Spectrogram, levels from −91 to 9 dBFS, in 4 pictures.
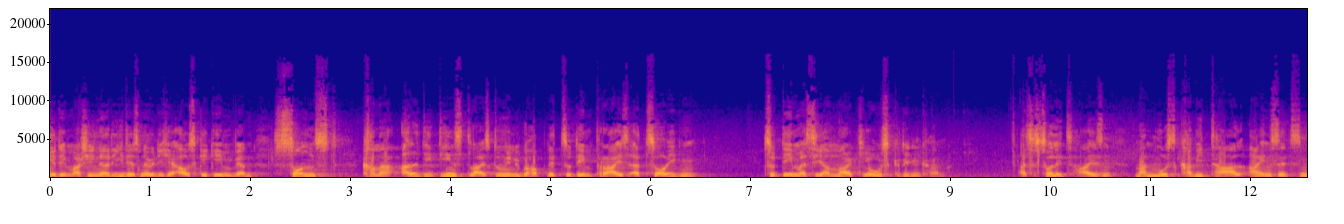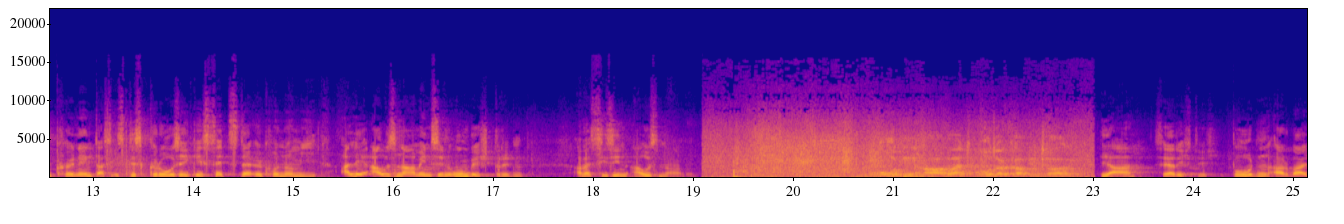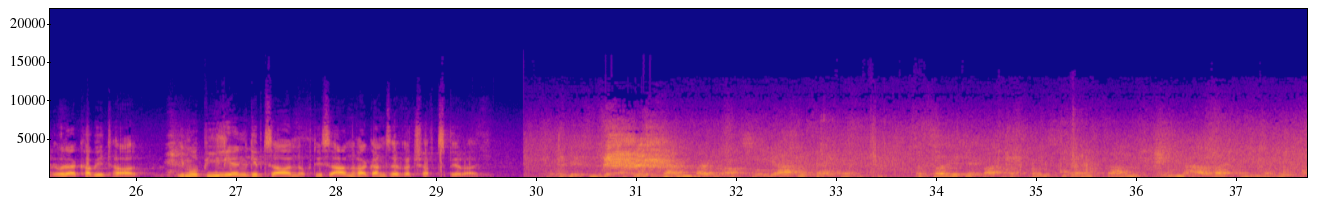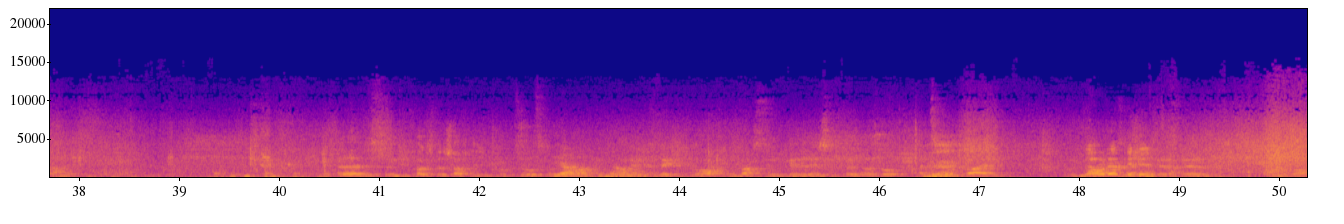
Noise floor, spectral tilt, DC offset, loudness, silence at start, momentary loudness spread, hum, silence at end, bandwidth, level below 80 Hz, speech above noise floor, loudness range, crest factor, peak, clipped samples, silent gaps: -48 dBFS; -4 dB/octave; under 0.1%; -16 LUFS; 0 s; 12 LU; none; 0 s; 12.5 kHz; -46 dBFS; 32 dB; 8 LU; 14 dB; -2 dBFS; under 0.1%; none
